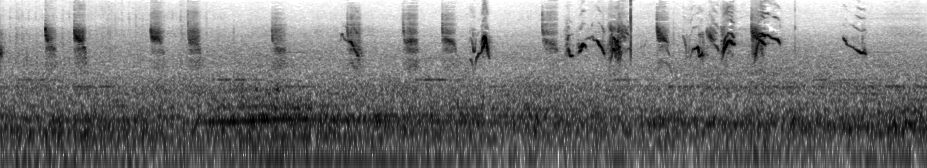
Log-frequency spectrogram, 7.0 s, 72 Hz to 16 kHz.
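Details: Sparrows at a Tenmangu shrine on 1 March 2020: short, sharp high chirps scattered irregularly, thickening into a busy cluster of overlapping tweets near the end, over a soft low background hum.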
